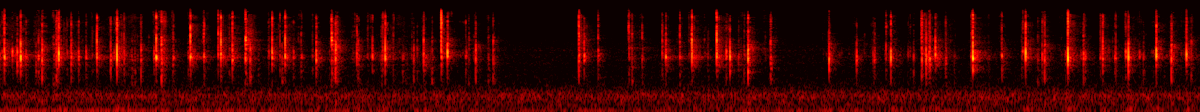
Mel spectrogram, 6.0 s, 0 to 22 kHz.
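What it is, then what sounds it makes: Mechanical keyboard typing. Two-handed fingertip typing on a purple-cased mechanical keyboard with plastic keycaps produces a rapid, steady stream of short, bright clicks with a sharp tone around 3.1 kHz. Each click dies away almost instantly over a faint low background hum, and there is a brief lull near the middle.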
